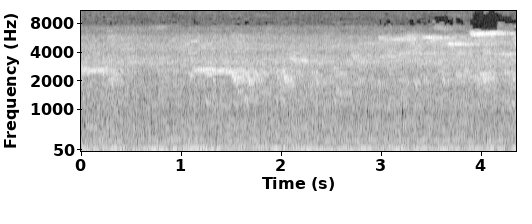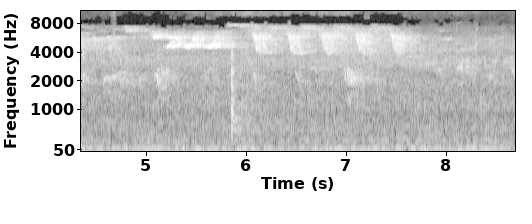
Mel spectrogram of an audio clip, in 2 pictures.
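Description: Small birds chirping and twittering, with a quick run of repeated high notes in the middle, over a steady low hum.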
